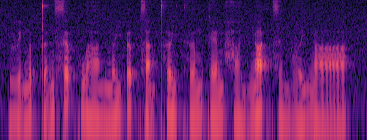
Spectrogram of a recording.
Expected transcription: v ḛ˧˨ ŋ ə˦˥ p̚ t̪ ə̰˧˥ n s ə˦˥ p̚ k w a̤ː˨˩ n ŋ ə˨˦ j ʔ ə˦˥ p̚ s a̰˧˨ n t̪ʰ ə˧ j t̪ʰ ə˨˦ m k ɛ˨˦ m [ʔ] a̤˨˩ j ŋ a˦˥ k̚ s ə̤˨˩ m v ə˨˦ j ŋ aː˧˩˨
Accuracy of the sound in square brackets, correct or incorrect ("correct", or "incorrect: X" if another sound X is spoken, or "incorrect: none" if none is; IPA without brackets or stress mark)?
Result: incorrect: h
